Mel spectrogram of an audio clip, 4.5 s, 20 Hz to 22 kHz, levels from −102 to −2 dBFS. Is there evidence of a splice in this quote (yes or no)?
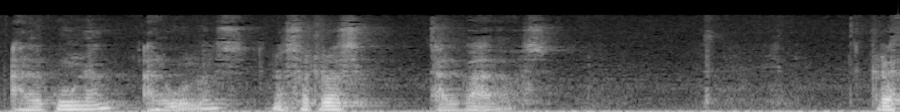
yes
